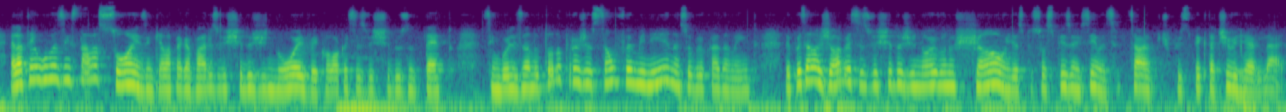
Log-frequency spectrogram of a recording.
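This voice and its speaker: This woman's medium-pitched voice has a dark, mellow tone and lively intonation, delivered at a very fast pace. Audible room echo surrounds her speech. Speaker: teacher. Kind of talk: lecture. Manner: animated.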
